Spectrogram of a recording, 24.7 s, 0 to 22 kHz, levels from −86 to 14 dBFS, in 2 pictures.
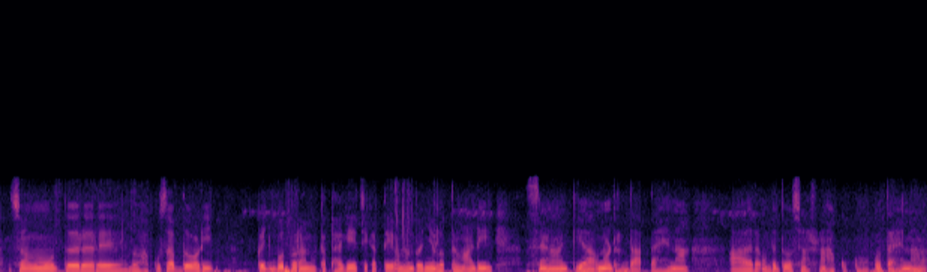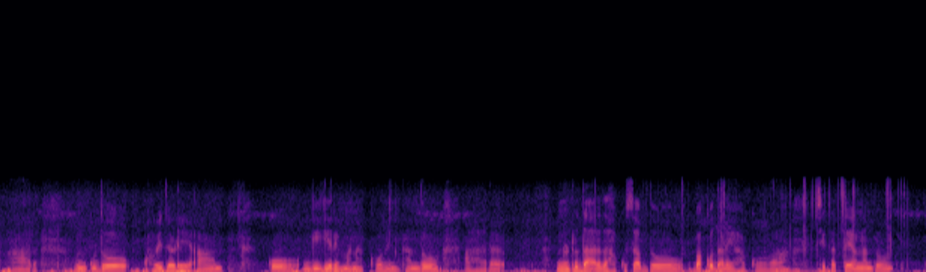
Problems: constant background noise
